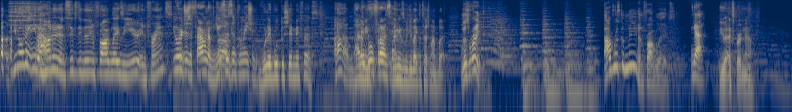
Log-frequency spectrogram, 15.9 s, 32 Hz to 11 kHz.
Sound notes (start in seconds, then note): 5.1 speaking foreign language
